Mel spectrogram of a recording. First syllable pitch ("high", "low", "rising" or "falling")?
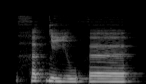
high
